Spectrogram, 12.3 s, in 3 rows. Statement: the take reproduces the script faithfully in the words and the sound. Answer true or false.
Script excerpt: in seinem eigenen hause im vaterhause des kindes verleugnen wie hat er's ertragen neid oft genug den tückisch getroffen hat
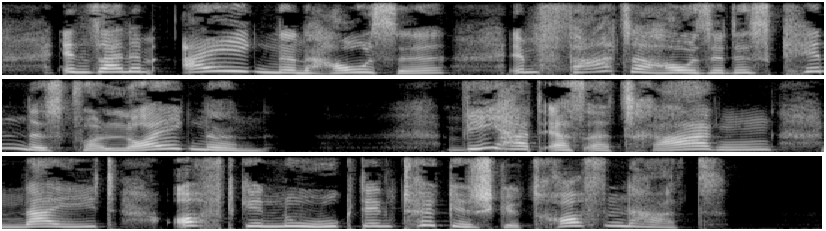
true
